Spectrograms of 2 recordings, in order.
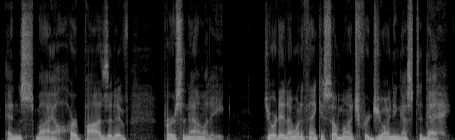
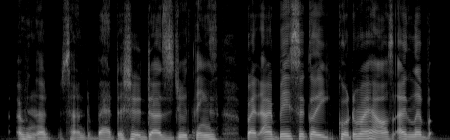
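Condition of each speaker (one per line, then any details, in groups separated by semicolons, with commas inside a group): No condition
Traumatic brain injury; car accident, affects voice and movement; 3.5 years since injury, cane, occupational and physical therapy; voice changed, much improved, formerly speech therapy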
